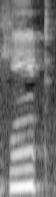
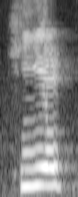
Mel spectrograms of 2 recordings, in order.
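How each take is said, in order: First: The vowel is a single long ee. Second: The vowel glides from ee to uh. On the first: The speaker calls it right. "जैसे हम हीट ... ऐसे पढ़ेंगे" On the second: The speaker calls it wrong. "हियट नहीं पढ़ते"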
